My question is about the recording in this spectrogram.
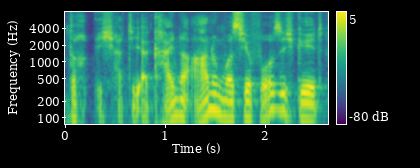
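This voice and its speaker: An earnest, curious gentleman scientist, read by a man speaks in a storybook with a lively, rising delivery. His voice stays husky and creaky underneath. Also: fairly low pitch, moderate pace, pitched above the performer's own voice, full character voice. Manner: earnest, apologetic. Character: the curious first-person narrator, a gentleman scientist.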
